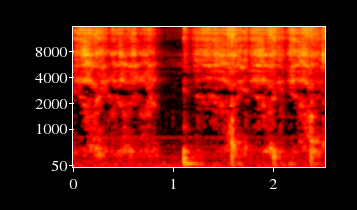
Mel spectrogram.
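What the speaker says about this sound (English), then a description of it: "I'm just going to take a fork and kind of pre-mix up the dry ingredients" A fork stirring dry pancake ingredients in a bowl, quiet close-up scraping and rasping with a few light clinks against the bowl.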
